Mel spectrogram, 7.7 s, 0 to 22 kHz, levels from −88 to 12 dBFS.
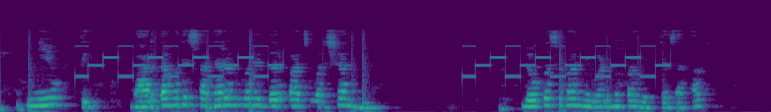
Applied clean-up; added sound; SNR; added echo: none; Ringtone; 19 dB; reverberation time 0.2 s.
